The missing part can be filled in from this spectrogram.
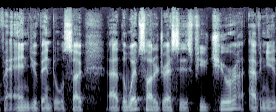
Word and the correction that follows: Futuro: That's Futuro, I mispronounced it. Don't listen to me at all. Futuro, F-U-T-U-R-O, Avenue, as you'd expect Avenue to be spelt, but it's all one word.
